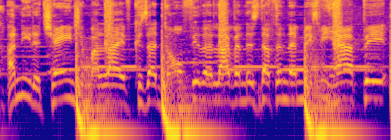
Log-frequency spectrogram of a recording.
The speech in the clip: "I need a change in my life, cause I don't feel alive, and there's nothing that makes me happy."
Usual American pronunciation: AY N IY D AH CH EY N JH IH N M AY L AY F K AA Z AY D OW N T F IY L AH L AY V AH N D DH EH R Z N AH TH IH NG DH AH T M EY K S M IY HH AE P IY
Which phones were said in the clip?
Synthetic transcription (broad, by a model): AY N IY D AH CH EY N JH IH N M AY L AY F K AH Z AY D OW N T F IY L AH L AY V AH N DH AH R Z N AH TH IH NG DH AH T M EY K S M IY HH AE P IY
